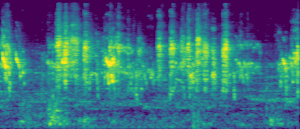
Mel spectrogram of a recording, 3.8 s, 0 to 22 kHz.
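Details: Budgerigars recorded May 2, 2023, filling the air with rapid high twitters, squeaks and grating squawks from several birds, calling almost without a break.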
